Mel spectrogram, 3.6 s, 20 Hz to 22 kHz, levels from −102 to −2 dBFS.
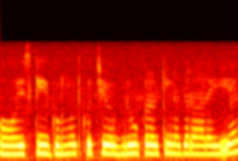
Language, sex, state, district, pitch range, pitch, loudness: Hindi, female, Delhi, New Delhi, 205-215 Hz, 210 Hz, -14 LUFS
